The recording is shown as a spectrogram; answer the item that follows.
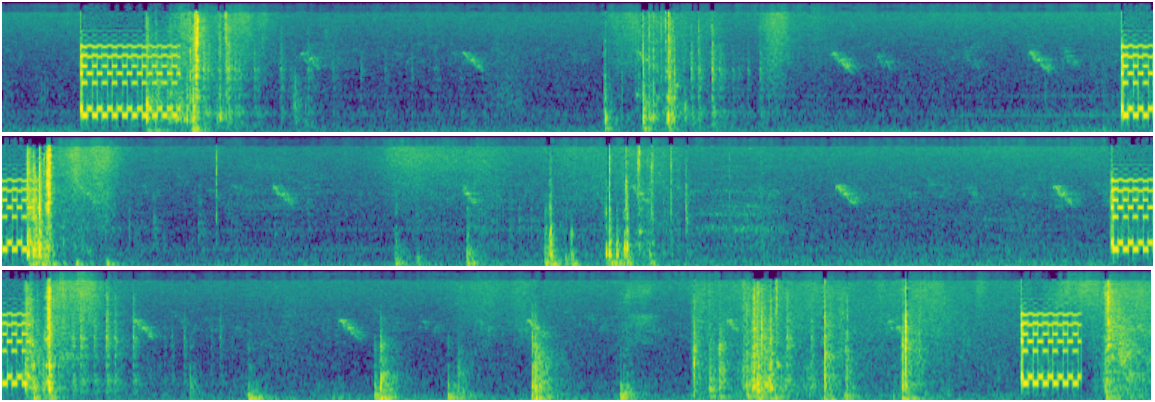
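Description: A telephone rings in repeated bursts spaced several seconds apart, fairly close and clear, with quieter knocks and movement sounds between the rings.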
